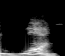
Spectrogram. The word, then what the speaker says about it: won't: Cuando yo digo el verbo querer, que es want, ese va como con A, ok, want. Si yo uso la contracción de will not, ese sería como con O, won't, all right?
